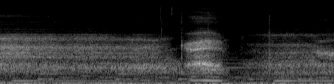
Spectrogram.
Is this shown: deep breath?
yes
